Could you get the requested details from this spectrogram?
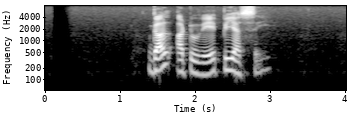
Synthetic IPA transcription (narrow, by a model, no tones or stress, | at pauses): ɡɐlɐʈuʋeːpijɐse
